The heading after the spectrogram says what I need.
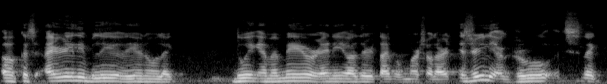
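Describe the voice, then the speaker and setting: Dark-voiced male podcast host, dull sound. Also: mid-range voice, steady tone, fairly quick. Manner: loose, filler-heavy, says "you know" and "dude". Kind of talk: casual podcast chat.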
